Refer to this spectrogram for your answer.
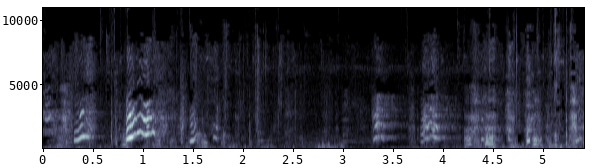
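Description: A Miniature Schnauzer greets its owner with excited, high whines and yips while a person talks and laughs.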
